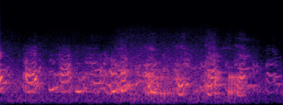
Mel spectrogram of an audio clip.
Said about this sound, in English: A sea lion? That is correct, a sea lion, yeah. I think we can both agree, a needy sea lion.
